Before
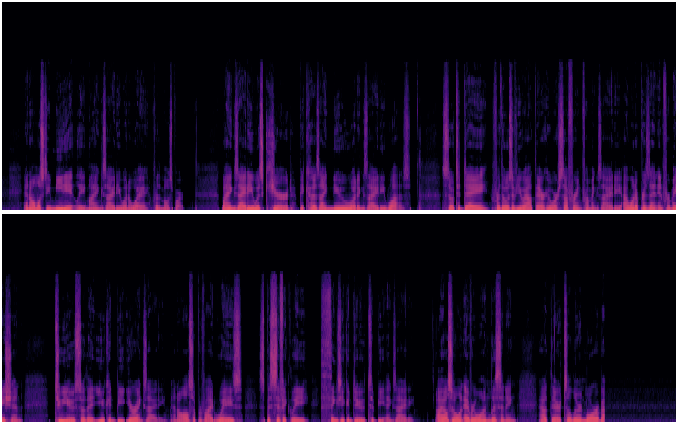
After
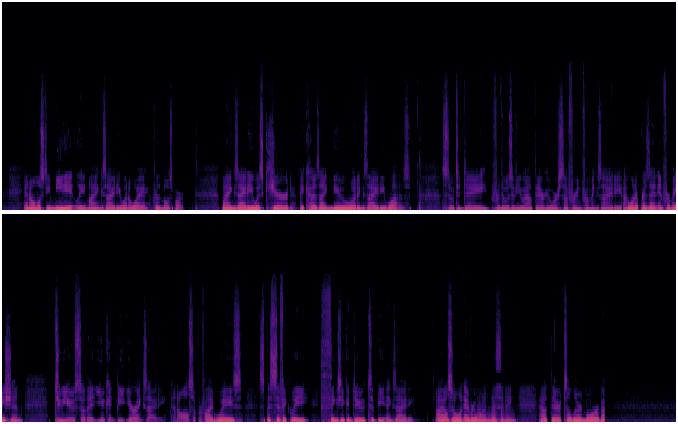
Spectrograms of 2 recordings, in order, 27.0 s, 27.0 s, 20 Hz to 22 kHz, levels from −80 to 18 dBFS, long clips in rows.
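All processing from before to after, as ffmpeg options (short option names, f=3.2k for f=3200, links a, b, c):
-filter_complex "[0:a]asettb=1/sr,asplit=3[a][b][c];[a]atrim=end=8.904[d];[b]atrim=start=8.9:end=12.51,asetpts=PTS-STARTPTS,afade=t=in:d=0.004:c=qsin,afade=t=out:st=3.606:d=0.004:c=qsin,equalizer=f=580:t=o:w=1.2:g=-10,bandreject=f=540:w=7,acompressor=threshold=-28dB:ratio=10:attack=3.2:release=140:knee=1:detection=peak[e];[c]atrim=start=12.506[f];[d][e]acrossfade=d=0.004:c1=hsin:c2=qsin[g];[g][f]acrossfade=d=0.004:c1=qsin:c2=hsin,asettb=1/sr,asplit=3[h][i][j];[h]atrim=end=14.604[k];[i]atrim=start=14.6:end=17.56,asetpts=PTS-STARTPTS,afade=t=in:d=0.004:c=qsin,afade=t=out:st=2.956:d=0.004:c=qsin,highpass=f=1.2k:p=1,asplit=2[l][m];[m]adelay=15,volume=-12dB[n];[l][n]amix=inputs=2:normalize=0,atrim=end_sample=130536[o];[j]atrim=start=17.556[p];[k][o]acrossfade=d=0.004:c1=hsin:c2=qsin[q];[q][p]acrossfade=d=0.004:c1=qsin:c2=hsin,asettb=1/sr,asplit=3[r][s][t];[r]atrim=end=22.974[u];[s]atrim=start=22.97:end=24.25,asetpts=PTS-STARTPTS,afade=t=in:d=0.004:c=qsin,afade=t=out:st=1.276:d=0.004:c=qsin,highshelf=f=11k:g=-8.5,aeval=exprs='clip(val(0),-1,0.0335)':c=same,asuperstop=centerf=4800:order=12:qfactor=2.8[v];[t]atrim=start=24.246[w];[u][v]acrossfade=d=0.004:c1=hsin:c2=qsin[x];[x][w]acrossfade=d=0.004:c1=qsin:c2=hsin,highshelf=f=5.5k:g=-6,acrossover=split=430[y][z];[z]acompressor=threshold=-52dB:ratio=1.5[aa];[y][aa]amix=inputs=2:normalize=0,volume=-2.5dB"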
